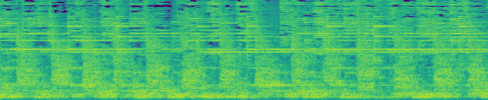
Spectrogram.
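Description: Hanging brass temple bell rung over and over for an aarti, about three strikes a second, its ringing carrying over from stroke to stroke, with other percussion on the same beat.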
